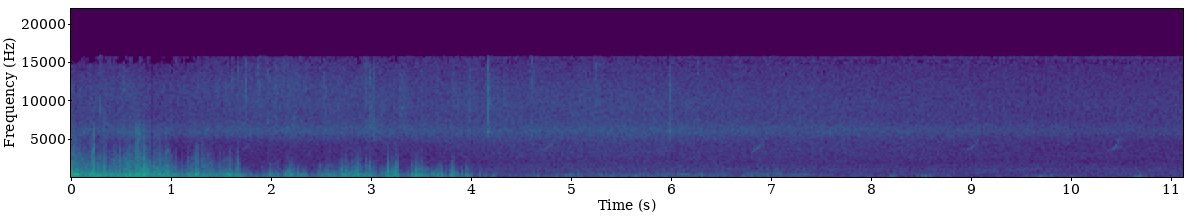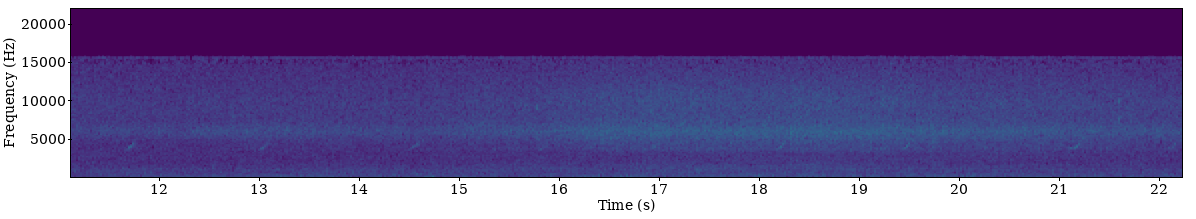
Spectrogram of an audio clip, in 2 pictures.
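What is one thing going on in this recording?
Wind gusts roughly against the microphone outdoors, then dies down to a soft breeze.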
